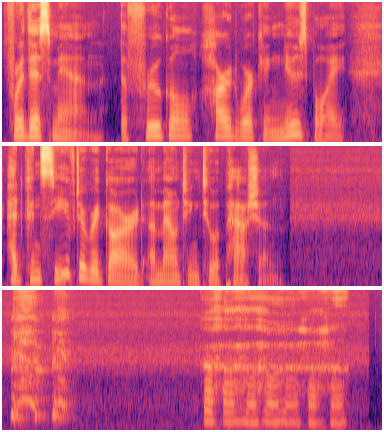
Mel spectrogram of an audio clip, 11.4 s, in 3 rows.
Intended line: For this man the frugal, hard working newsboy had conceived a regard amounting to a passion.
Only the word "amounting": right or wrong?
right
